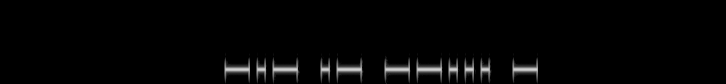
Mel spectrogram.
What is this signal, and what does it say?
Morse code, heard as a keyed tone, about 15 wpm, 700 Hz. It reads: KA7T
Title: USA Call Signs - 4 Characters - Repeated 2x - 15wpm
